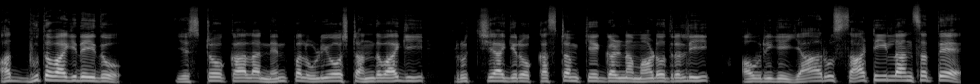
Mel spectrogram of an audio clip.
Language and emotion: Kannada, surprised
